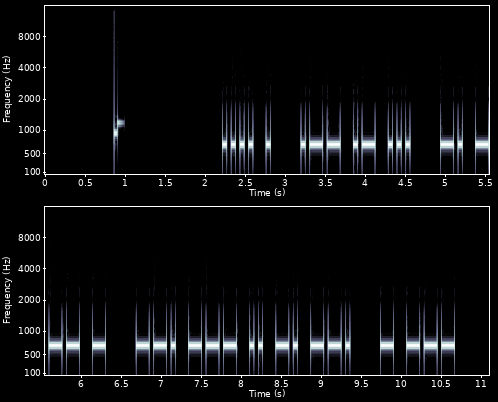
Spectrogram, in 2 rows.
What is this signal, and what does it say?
Morse code, heard as a keyed tone, about 22 wpm, 700 Hz. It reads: HE WAS NOT GOING TO
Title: Sets of 5 Words 22wpm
